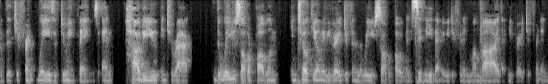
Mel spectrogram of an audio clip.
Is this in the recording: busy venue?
no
